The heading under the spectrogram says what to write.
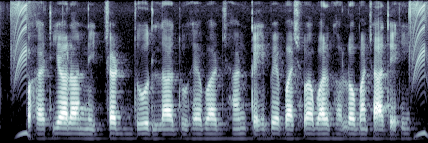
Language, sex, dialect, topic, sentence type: Chhattisgarhi, male, Western/Budati/Khatahi, agriculture, statement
